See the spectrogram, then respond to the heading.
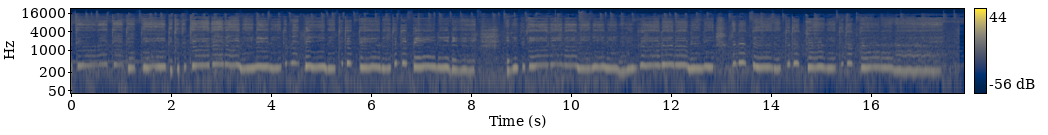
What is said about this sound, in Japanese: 今回は第1弾としましてですね、私の鼻歌から入りたいと思います。えー、若干短いんですけども、こちらでございます。聴いていただきます。どうぞ。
